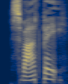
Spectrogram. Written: SVARTBAG

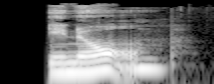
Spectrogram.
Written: enorm

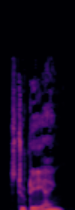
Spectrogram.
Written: studering

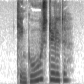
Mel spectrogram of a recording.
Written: kængurustylte

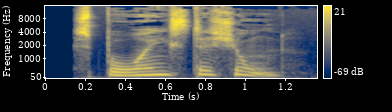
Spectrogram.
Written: sporingsstation

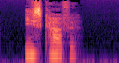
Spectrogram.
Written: iskaffe

